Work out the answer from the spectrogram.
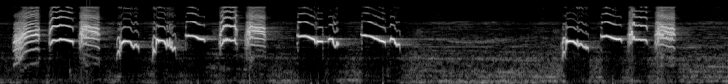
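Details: Rival-provoking lure song of an oriental magpie-robin: a brisk series of strong whistled notes with harsh buzzy accents, a quiet stretch in the middle, then a few more loud whistles.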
